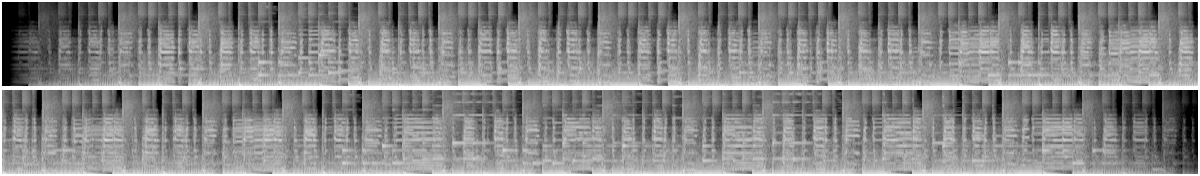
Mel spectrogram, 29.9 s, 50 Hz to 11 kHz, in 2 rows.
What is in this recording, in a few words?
Jogger 120bpm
